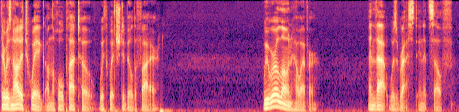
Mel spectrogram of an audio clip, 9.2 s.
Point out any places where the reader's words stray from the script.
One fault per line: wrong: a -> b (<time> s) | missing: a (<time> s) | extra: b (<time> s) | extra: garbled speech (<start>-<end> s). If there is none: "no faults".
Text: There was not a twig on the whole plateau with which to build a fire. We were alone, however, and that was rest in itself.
no faults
